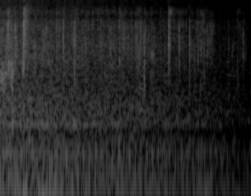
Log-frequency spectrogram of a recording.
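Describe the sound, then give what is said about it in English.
Crackling of a prescribed burn fire lit around pines in a savannah: a dense, continuous crackle and rushing roar that stays fairly loud throughout and eases off slightly toward the end, with no talk. “I am out here igniting on the burn. We have been lighting around some of the pines here in the savannah.”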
